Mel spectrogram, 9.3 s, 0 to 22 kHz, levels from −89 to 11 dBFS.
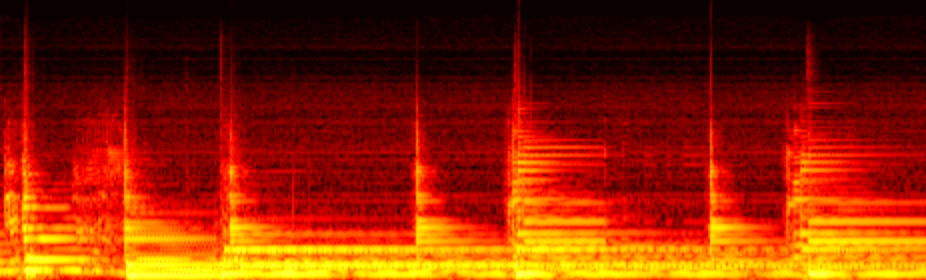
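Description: From 2.22 to 3.09 s the music runs into hard clipping. The signal is pushed about 3 dB beyond what one stage can pass, so the loudest peaks are sliced flat rather than rounded. Those squared-off tops throw energy into high harmonics, heard as a brittle crackle riding on the peaks. Unlike soft saturation or a limiter, which thicken or duck the sound smoothly, this distortion appears abruptly and only where peaks overrun.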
